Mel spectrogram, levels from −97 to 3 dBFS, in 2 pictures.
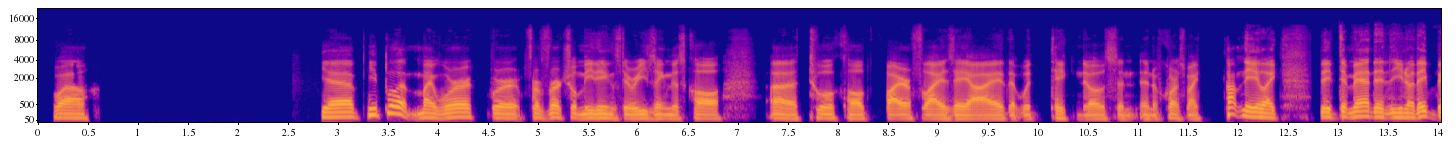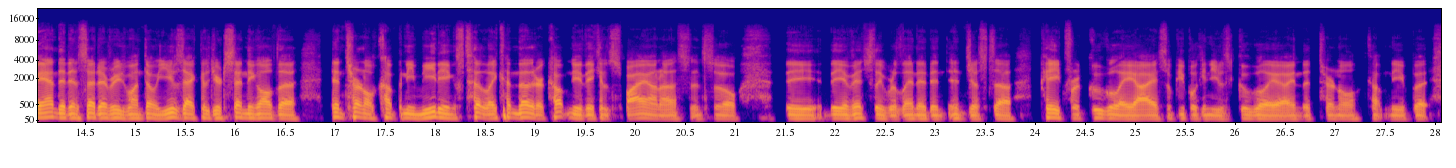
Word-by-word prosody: Wow. 105 -2 +3 2.3
Yeah, 130 0 +5
people 210 +5 +4
at - - +5
my 115 0 +1
work 120 +4 +3 0.2
were 105 -1 +2
for 115 - -1
virtual 110 +2 0
meetings, 100 -1 0
they 100 - +1
were 95 - +2
using 95 -1 -1
this 85 -1 -4
call, 95 -1 +1 0.5
uh, 95 -4 +3
tool 100 -3 0
called 90 0 -1 0.2
Fireflies 90 -2 +2
AI 85 -1 +3
that - - -3
would - - -4 0.2
take - - -1
notes 85 0 -2
and 85 -2 -5
and 90 -2 -4
of - - -10
course - - -2
my - - 0 0.3
company, 155 -10 +4
like, 115 -3 +3 0.4
they 125 -2 +3
demanded 130 0 +3
you 120 +1 +2
know, 115 -1 +2
they 140 +3 +5
banned 120 -1 +2
it 110 - +3
and 105 -3 0
said, 115 -1 +2
"Everyone 100 -2 +1
don't 105 -4 0
use 115 +3 +1
that, 105 -4 +2
'cause 105 -3 -3
you're 105 -1 +1
sending 105 -1 0
all 105 -1 +2
the 90 -3 +2 0.4
internal - - +1
company 105 -2 -2
meetings 105 -1 +1
to, - - +1
like, 100 +1 0
another 120 0 +2
company, 115 -7 -1
they - - 0
can - - -5
spy 105 +2 +1
on 90 -4 0
us." 85 -1 -3
And 85 - -8
so, 85 -3 -3 0.5
they 90 -2 0
they 100 -1 +1
eventually 95 -1 -1
relented 85 +1 -2
and 85 - -3
and 95 -3 -4
just, - - -5
uh, - - +2 0.3
paid 115 -3 +1
for 95 -3 -4
Google 100 -3 -1
AI 85 0 +3
so 80 - -10
people - - -6
can 90 0 -7
use 80 -3 -6
Google 90 -2 0
AI 80 0 +2
in 80 -1 -4
the 80 - -4
internal 85 -1 -5
company, 85 -1 -5
but, - - -3
100 Hz, 185 wpm, -21 LUFS, 90-110 Hz, 2.3 s, Yeah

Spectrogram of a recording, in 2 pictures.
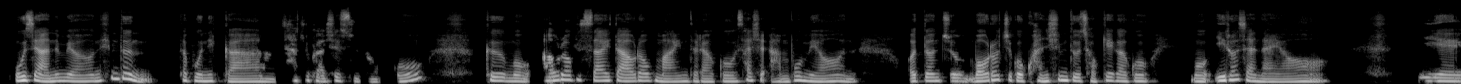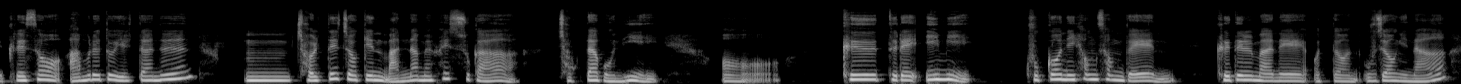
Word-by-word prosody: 오지 190 +2 +5
않으면 150 0 +1
힘들다 240 -5 -2
보니까 145 -5 -1 0.3
자주 180 +1 -6
가실 160 -1 -4
수도 155 -3 -4 0.3
없고 185 - -3 0.6
그 175 -4 0
뭐 145 -3 -2 0.2
"out 195 +6 +3
of 210 - +1
sight, 180 -2 -1
out 150 +2 +1
of 170 +1 -2
mind"라고 140 -1 -3
사실 180 +6 -4
안 130 0 -5
보면 145 -5 -1 0.5
어떤 165 +3 -1
좀 155 -3 -3
멀어지고 175 +2 +1
관심도 165 +3 0
적게 155 +2 -3
가고 150 -2 -3 0.4
뭐 140 -1 -1
이러잖아요. 140 - 0 1.0
예. 155 -2 0
그래서 195 +1 +2
아무래도 210 +7 +2
일단은 195 - +2 0.5
음 185 0 +5
절대적인 200 +1 +2
만남의 190 +9 +2
횟수가 170 - -2 0.4
적다 175 +4 0
보니 145 -3 0 0.6
어 145 -1 -5 0.8
그들의 225 -3 +4
이미 220 - +4 0.5
굳건히 220 +2 +3
형성된 185 - 0 0.4
그들만의 170 -6 +2
어떤 145 -1 -6
우정이나 160 - -1
170 Hz, 235 characters per minute, -23 LUFS, 145-195 Hz, 1.0 s, 오지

